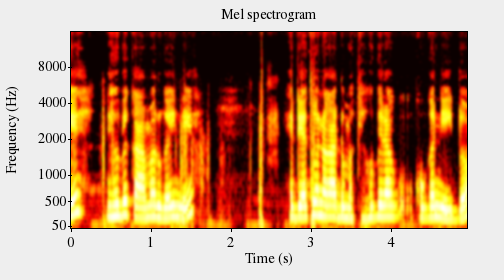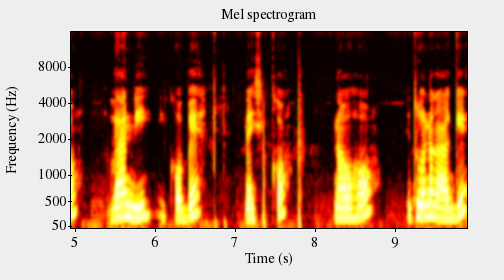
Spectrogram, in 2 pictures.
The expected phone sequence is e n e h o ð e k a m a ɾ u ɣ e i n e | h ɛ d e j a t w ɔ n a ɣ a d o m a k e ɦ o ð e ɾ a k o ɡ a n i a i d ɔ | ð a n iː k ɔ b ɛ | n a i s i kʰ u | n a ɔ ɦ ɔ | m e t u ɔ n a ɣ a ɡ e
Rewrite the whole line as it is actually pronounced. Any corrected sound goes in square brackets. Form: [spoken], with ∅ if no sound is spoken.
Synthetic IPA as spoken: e n e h o ð e k a m a ɾ u ɣ [a] i n e | h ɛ d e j a t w ɔ n a ɣ a d o m a k e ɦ o ð e ɾ a k o ɡ a n i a i d ɔ | ð a n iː k ɔ b ɛ | n a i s i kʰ [ɔ] | n a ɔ ɦ ɔ | [n] e t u ɔ n a ɣ a ɡ e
